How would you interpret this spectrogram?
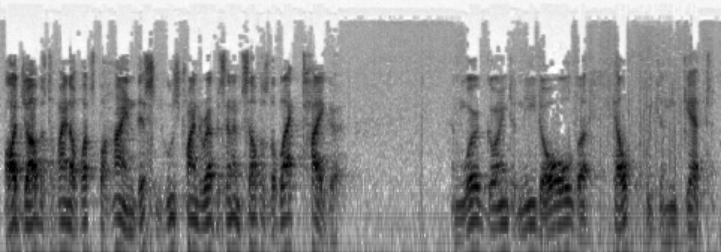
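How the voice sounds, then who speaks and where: Male actor as genial, authoritative scientist-detective: lowish voice, vintage serial acting, lightly noisy soundtrack. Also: brisk, lightly acted. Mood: resolute. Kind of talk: 1940s film serial acting. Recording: faintly noisy 1940s film soundtrack.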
